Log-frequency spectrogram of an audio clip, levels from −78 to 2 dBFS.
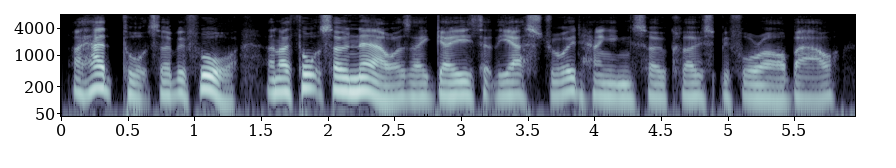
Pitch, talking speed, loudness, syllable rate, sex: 125 Hz, 220 wpm, -20 LUFS, 5.5 syllables/s, male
